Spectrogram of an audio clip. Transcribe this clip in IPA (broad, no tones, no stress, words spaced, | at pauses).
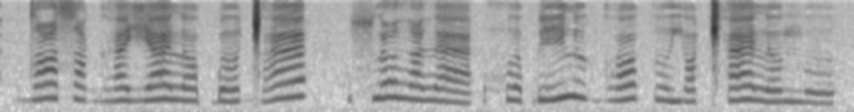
dˤasˤʌ ɡʱaʒalɒ ɓʌɡ͡ǁa | sʷœðˤʌða | χʷʌɓelɤ ɡʱɒkɤjɒ ǁʰa lʌŋɤ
